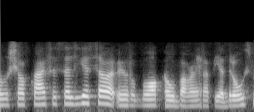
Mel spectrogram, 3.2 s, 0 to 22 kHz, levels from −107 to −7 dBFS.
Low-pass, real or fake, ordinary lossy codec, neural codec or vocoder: 5.4 kHz; fake; MP3, 48 kbps; codec, 16 kHz, about 1 kbps, DyCAST, with the encoder's durations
